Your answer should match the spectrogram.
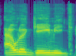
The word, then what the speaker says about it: Outagamie: That's how that one's pronounced, Outagamie County.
